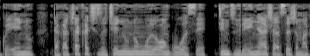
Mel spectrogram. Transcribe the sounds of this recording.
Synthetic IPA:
eeɲu | ndakat͡ʂakat͡ʃizo̞t͡ʃe̞ɲuuno̞mŋo̞jowaŋɡuwo̞ːse̞ndinzwiɾe̞iɲaʃase̞ʐamak

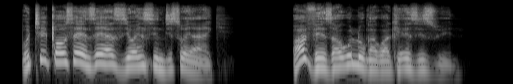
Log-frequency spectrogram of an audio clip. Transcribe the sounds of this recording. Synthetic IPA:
utʰiǁɔusɛβɛnd͡zʱɛjaziwaint͡sʼindʱisɔja̰ːkʰɛ̥ | wavɛzauɣuluŋaɣwakʰɛezizwḛːni

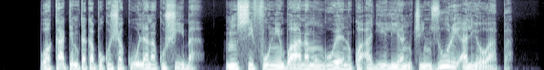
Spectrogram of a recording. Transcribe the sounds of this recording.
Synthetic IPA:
wʔakatim̩takapɔkuʃakulanakuʃiɓa̰ | m̩sifuniɓwanamuŋɡuwɛnukwa̰ʔaʄilijaɲ̩t͡ʃinzuɾiʔalijɔwa̰pḁ

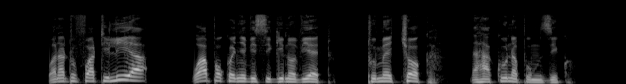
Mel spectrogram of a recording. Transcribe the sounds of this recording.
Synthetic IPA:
wʔanatufuatilia | wapɔkwɛɲɛvisiɡinɔvjɛtu̥ | tumɛt͡ʃɔka | naɦakunapum̩zikɔ̥

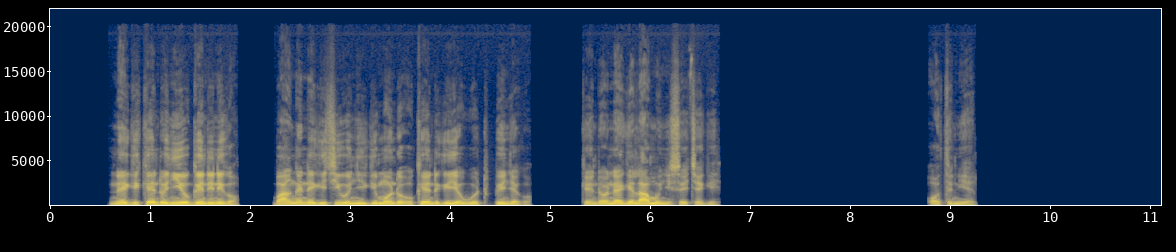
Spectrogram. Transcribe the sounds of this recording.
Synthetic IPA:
nɛɡikendoɲioɡendinɪɡɔ̰ | baŋɛnɛɡit͡ʃiwoɲiɡimɔndɔokendɡɪjawotpɪɲd͡ʒɛɡɔ̰ | kendonɛɡɪlamɔɲiset͡ʃeɡɪ | ɔt̪nɪɛl

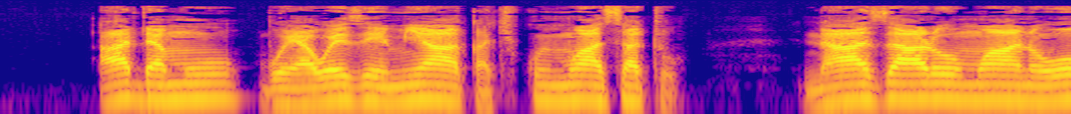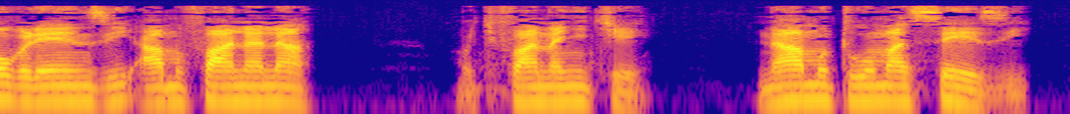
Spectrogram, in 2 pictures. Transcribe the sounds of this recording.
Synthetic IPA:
adamuβwe̞jawe̞ze̞ːmjaːkaci̥kumimwaːsatṵ | naːzaːlo̞ːmwaːnowo̞ːβule̞ːnziʔamufanana | muci̥fanaɲice̞̰ | naːmutuːmase̞ːzḭ

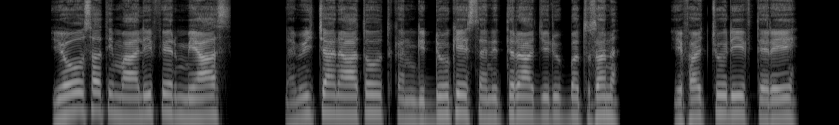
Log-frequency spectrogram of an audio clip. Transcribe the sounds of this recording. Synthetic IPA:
joːsɐt̪ɪmaːliːfɛɾmɪjaːs | nɐmɪt͡ʃːɐːnaːt̪o̞ːt̪kɐŋɡɪd̪ːuːke̞ːsːɐnɪt̪ːɪɾaːd͡ʒɪːd̪ʊbːɐt̪ʊs̬ɐnɐ | ʔɪfɐt͡ʃːuːᶑiːft̪ɛɾeː

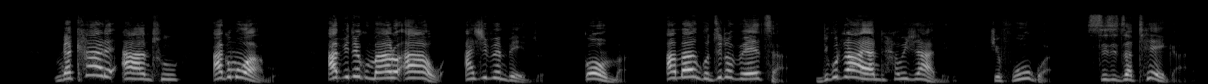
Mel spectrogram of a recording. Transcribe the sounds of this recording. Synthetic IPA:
ŋɡakʰalɛʔantʰu | akɔmɔwa̰ːɓɔ | apitɛk̬umalɔʔawɔ̰ | at͡ʃipɛmbɛːd͡zɔ | kɔma̰ː | maŋɡɔd͡zitɔpɛt͡sʰa̰ | ndikutajantʰawit͡ʃaːɓɛ | t͡ʃifukwa̰ | sizid͡zatʰɛːka

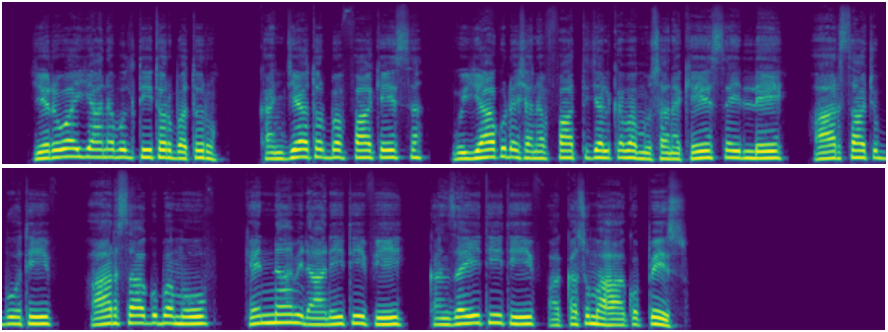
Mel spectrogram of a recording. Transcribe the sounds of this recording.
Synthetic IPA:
jɛɾo̞ːɐjːaːnɐbʊlt̪iːt̪ɔɾbɐt̪ʊɾʊ | kɐnd͡ʒɛʔɐt̪ɔɾbɐfːaːke̞ːsːɐ | ɡʊjːaːkʊᶑɐʃɐnɐfːaːt̪ːɪd͡ʒɐlkʼɐbɐmʊsɐnɐke̞ːsːɐɪlːe̞ː | aːɾsaːt͡ʃʼʊbːuːt̪iːf | aːɾsaːɡʊbɐmuːf | kɛnːaːmɪᶑaːniːt̪iːfɪ | kɐnzɐʔiːt̪iːt̪iːfɐkːɐsʊmɐhaːkʼɔpʼːe̞ːsːʊ̥

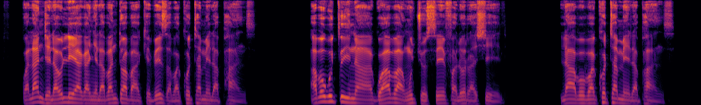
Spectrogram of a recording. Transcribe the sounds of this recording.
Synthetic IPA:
ɣwalandʱɛlaulɛjaɣaɲɛlaβantʼwaβakʰɛβɛzaβakʰɔtʰamɛlapʰaːnt͡sʼi̥ | aβoɣuǀinaɣwaβaŋud̥ʒ̥ʱɔsɛfalɔraʃɛːli | laβɔβakʰɔtʰamɛlapʰaːnt͡sʼi̥

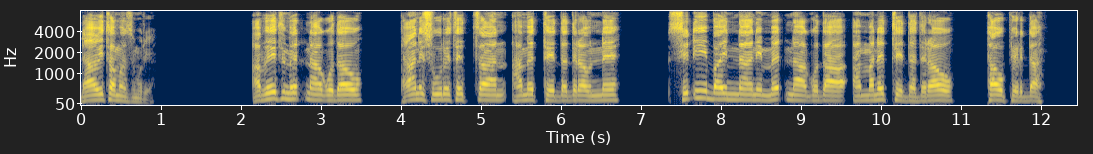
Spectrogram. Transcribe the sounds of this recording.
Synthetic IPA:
d̪aːwɪt̪ɐmɐzmʊɾḛ | ʔɐbe̞ːt̪̬ɪmɛɗɪnaːɡɔd̪ɐw | t̪aːnɪsuːɾɛt̪ɛt͡sːaːnhɐmɛt̪ːe̞ːd̪ːɐd̪ɪɾɐwnːɛ | sɪɗiːbɐjnːaːnmɛɗɪnaːɡɔd̪aːɐmːɐnɛt̪ːe̞ːd̪ːɐd̪ɪɾɐw | t̪ɐwpɪɾd̪ɐ

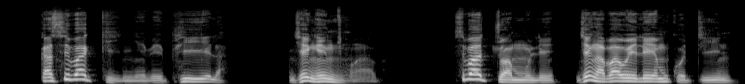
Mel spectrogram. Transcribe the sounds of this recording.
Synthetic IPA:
ɣasiβaɡ̥ʱiɲɛβepʰila | nd͡ʒʱɛŋɛŋ͡ǀʱwa̰ːβa | siβad̥ʒ̥ʱwamulɛ | nd͡ʒʱɛŋaβawɛlɛem̩ɡ̥ʱod̥ʱiːni

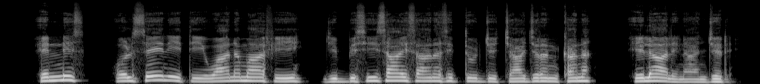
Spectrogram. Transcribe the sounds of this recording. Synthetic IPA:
ʔɪnːɪs | ʔɔlse̞ːniːt̪iːwaːnɐmaːfɪ | d͡ʒɪbːɪsiːsaːɪsaːnɐs̬ɪt̪ːɪhɔd͡ʒːɛt͡ʃːaːd͡ʒɪɾɐŋkɐnɐ | ɪlaːlɪnaːnd͡ʒɛᶑ̪ɛ̥

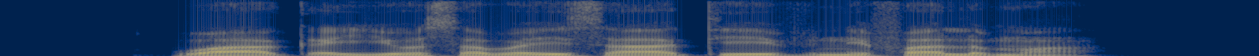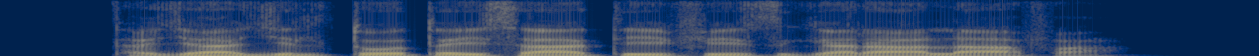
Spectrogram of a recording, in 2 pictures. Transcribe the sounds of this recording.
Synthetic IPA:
wʔaːkʼɐjːɔsɐβɐɪsaːt̪iːfnɪfɐlmɐ | t̪ʰɐd͡ʒaːd͡ʒɪlt̪o̞ːt̪ɐɪsaːt̪iːfɪs̬ɡɐɾaːlaːfɐ̰

